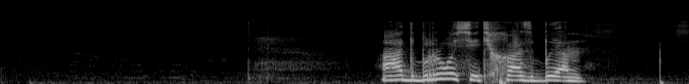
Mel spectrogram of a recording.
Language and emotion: Russian, angry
